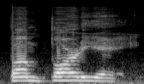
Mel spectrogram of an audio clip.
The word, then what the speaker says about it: Bombardier: it's fun for me Bombardier and yes that is the correct way to say it because it comes from a French name a French name that became a word this was well obviously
